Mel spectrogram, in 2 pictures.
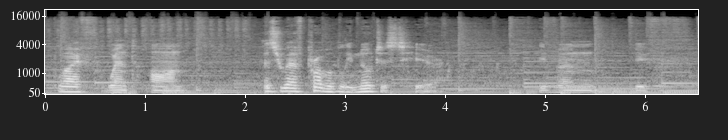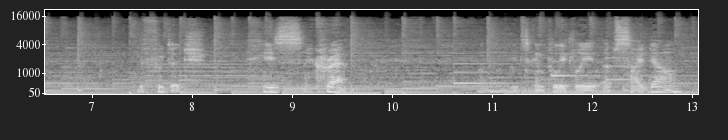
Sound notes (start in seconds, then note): none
